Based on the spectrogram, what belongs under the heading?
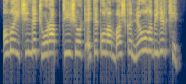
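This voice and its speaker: A woman voicing Bartu, an eager, playful little boy, in an excited, shouting child voice for a storybook reading. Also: very high-pitched, a little fast, pitched above the performer's own voice.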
